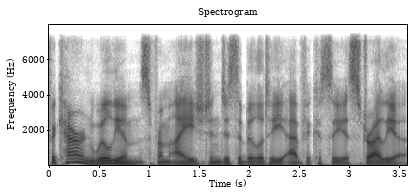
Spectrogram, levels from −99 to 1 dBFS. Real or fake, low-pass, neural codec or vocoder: fake; 7.2 kHz; codec, 16 kHz in and 24 kHz out, 0.9 kbps, LongCat-Audio-Codec, four codebook decoder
